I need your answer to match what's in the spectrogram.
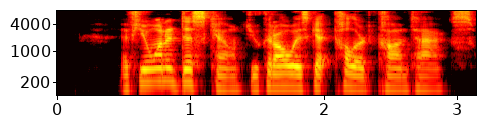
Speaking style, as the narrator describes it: Will said dryly

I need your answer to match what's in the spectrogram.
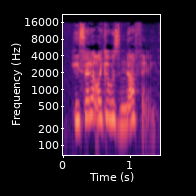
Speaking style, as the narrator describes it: Louis exclaimed, just needing a moment to vent

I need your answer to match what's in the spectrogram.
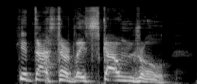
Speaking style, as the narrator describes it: Officer Nixon shouted

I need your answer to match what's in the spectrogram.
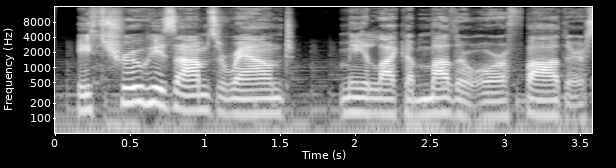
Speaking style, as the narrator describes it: said Jürgen

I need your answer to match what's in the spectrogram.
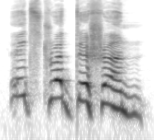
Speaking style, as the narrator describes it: Shadwell bellowed

